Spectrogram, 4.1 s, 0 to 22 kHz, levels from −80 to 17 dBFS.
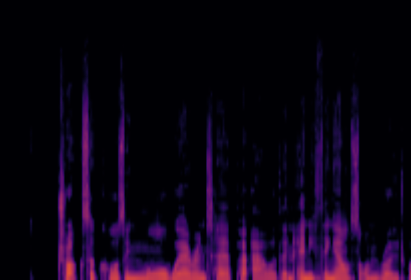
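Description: Nothing technical goes wrong anywhere in this short bit of speech.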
